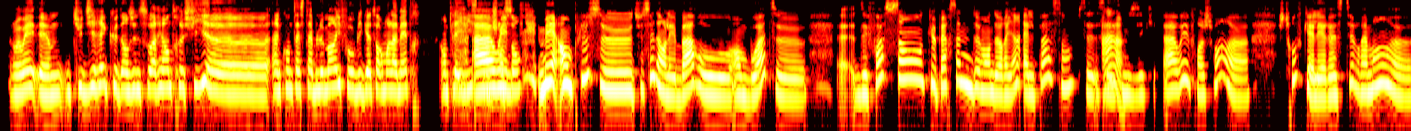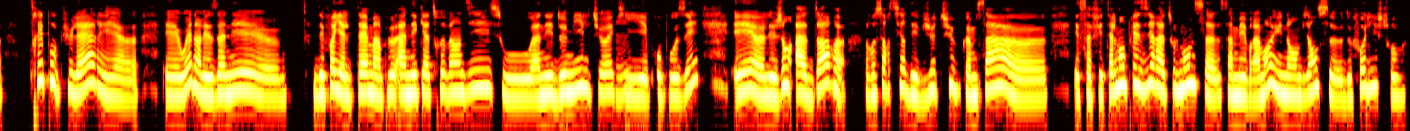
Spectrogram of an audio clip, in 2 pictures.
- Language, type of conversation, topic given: French, podcast, Quelle chanson te rappelle ton enfance ?
- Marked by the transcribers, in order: none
